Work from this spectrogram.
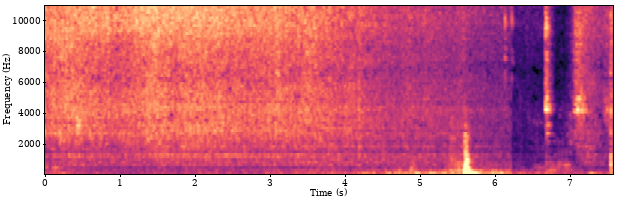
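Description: Water poured into a hot pan of mangoes cooking in oil with a little salt releases a loud, steady steamy hiss that eases off, followed by a few clanks of utensils near the end.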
